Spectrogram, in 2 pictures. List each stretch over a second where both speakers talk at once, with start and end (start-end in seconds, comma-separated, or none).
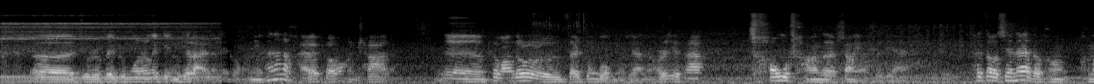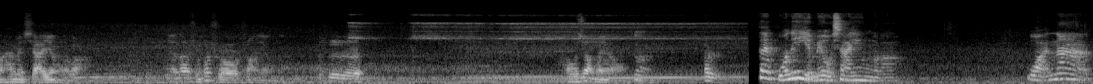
none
